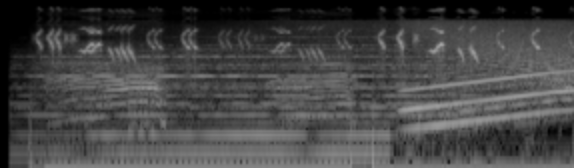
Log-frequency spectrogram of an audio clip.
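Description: Intro soundtrack of songbirds chirping over a low steady hum. The hum stops about three seconds in, and a slowly rising whistle-like glide begins.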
